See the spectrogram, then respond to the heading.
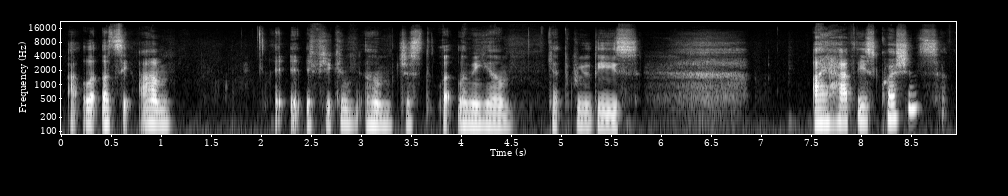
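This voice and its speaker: Casting: woman to play a bashful, anxious new female recruiter for ASMR roleplay, low-pitched, halting and apologetic, recorded close and dry. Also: dry recording. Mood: unsure, hesitant. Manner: stammering, halting, hesitant, apologetic and awkward. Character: shy, nervous, bashful rookie female job recruiter.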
